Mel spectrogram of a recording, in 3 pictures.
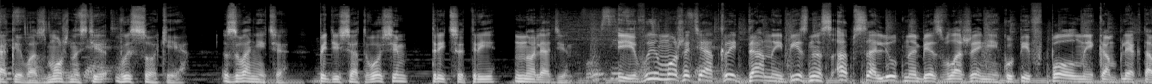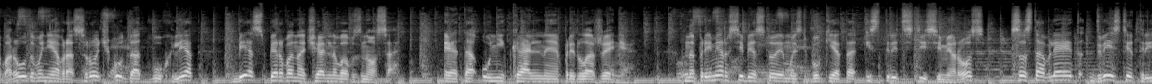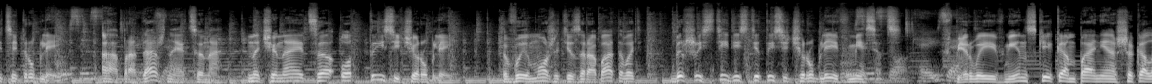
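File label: voice over Russian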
